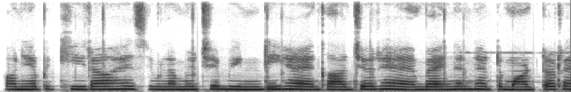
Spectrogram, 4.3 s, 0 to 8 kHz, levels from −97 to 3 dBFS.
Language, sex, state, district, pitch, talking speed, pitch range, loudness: Hindi, female, Haryana, Charkhi Dadri, 245 Hz, 225 wpm, 240-255 Hz, -12 LUFS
